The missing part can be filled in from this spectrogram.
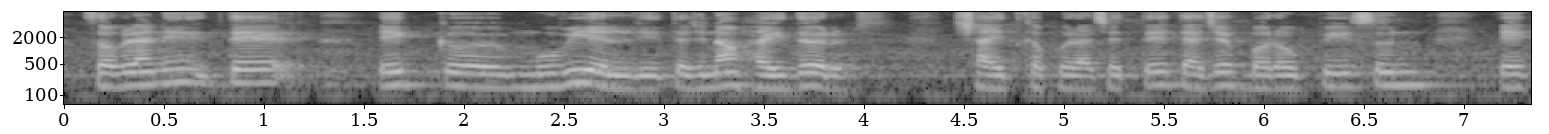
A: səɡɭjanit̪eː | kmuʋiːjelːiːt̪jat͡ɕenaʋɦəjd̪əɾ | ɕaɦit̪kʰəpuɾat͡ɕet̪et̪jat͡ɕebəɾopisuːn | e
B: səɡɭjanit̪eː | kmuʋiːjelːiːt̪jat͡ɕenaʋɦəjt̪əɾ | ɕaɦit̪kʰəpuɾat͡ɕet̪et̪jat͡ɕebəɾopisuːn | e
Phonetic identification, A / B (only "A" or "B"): A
